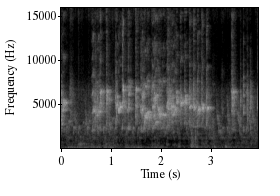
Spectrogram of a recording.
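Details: Squeaky, shrill twittering from an African lovebird breeding colony, a continuous run of rapid high chirps from several birds that fades slightly toward the end.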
